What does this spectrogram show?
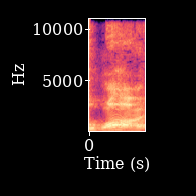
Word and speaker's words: waw: And and the the waw is is a w, but it's the ancient form of waw.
